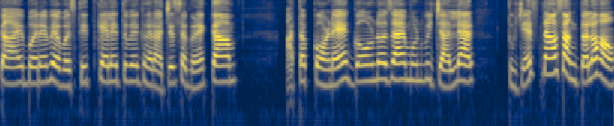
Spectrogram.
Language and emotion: Goan Konkani, happy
